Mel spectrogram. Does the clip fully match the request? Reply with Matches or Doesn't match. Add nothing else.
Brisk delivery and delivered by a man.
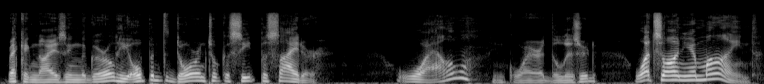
Doesn't match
